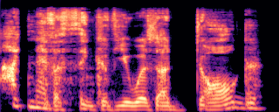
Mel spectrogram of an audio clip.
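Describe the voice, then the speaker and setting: A man voicing a proud, hot-tempered young man in an audiobook, shouting biting words. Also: fairly low pitch, flat delivery, takes it slowly, breathy edge, dry recording, full character voice. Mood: scathing.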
